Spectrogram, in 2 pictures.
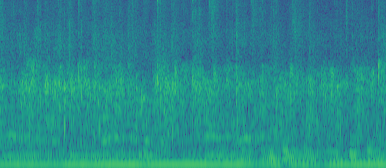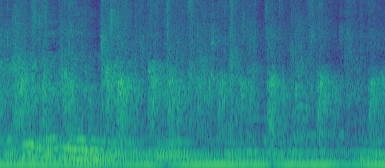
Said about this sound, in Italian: un applauso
